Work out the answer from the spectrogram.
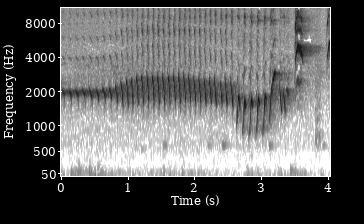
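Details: Murai batu (white-rumped shama) delivering a long, steady rattled trill of evenly spaced notes, speeding and dropping in pitch near the end, followed by a couple of sharp high whistled notes.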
